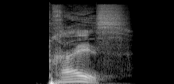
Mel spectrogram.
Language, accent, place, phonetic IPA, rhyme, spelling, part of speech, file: German, Germany, Berlin, [pʁaɪ̯s], -aɪ̯s, preis, verb, De-preis.ogg
- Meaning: singular imperative of preisen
